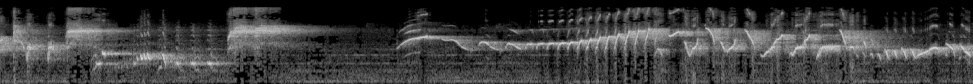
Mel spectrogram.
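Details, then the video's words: White-rumped shama sunbathing in the morning, pouring out a loud, varied song: bright whistles, buzzy rattling notes, and a long run of quick rising and falling whistled phrases near the end. "Masteran burung murai batu saat di jemur pagi pagi"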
